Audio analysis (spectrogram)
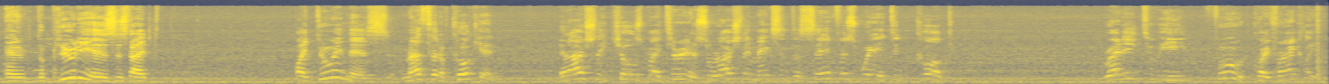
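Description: A man in his fifties, a shop owner giving an energetic, salesy cooking demo in a small shop office, filmed on a phone. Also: high voice, a little slow. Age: 50s. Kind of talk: casual promotional demo. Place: small shop office with kitchen counter, indoors. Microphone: phone camera held by someone nearby. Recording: distant phone audio with room noise.

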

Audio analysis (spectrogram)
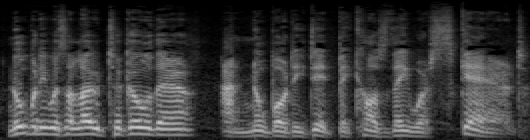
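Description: A man's voice: mid-range voice, lively intonation, moderate pace, fairly bright tone, breathy edge. Stern, ominous British stepfather. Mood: ominous warning. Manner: insistent, ominous. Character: stern, shifty stepfather warning children off. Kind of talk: children's audio drama acting.

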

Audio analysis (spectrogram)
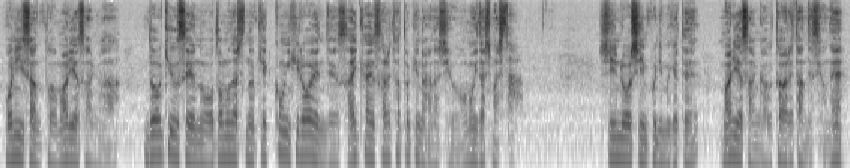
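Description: Calm male adviser, played by an actor: polite, reflective, medium register, courteous wording, audio drama with slight noise. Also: medium pitch, lightly acted. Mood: calm, reminiscent. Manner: courteous, measured honorific phrasing.

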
